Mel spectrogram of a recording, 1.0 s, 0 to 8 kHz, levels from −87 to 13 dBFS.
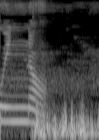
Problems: constant background noise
